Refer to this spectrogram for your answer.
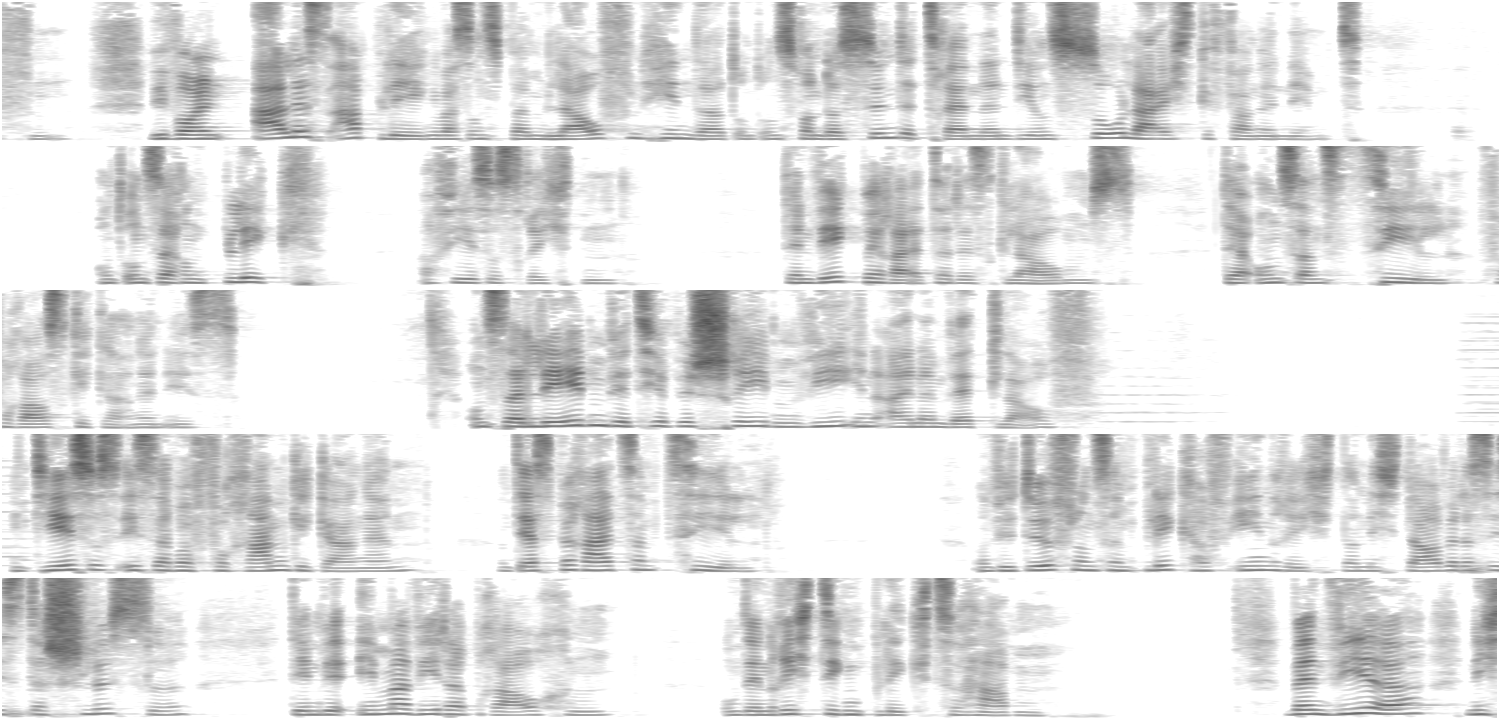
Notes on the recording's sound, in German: Gottesdienst live aus der LIFE Church Wien.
